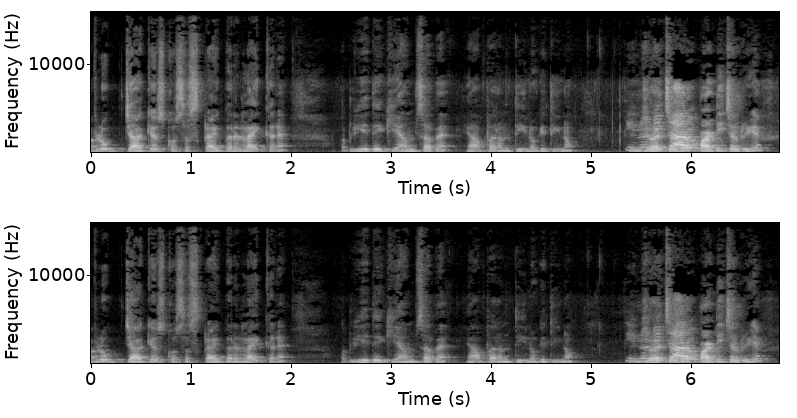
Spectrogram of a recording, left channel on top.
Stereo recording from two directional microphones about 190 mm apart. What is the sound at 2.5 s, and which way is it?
A woman's voice, 25° left (ahead or behind).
